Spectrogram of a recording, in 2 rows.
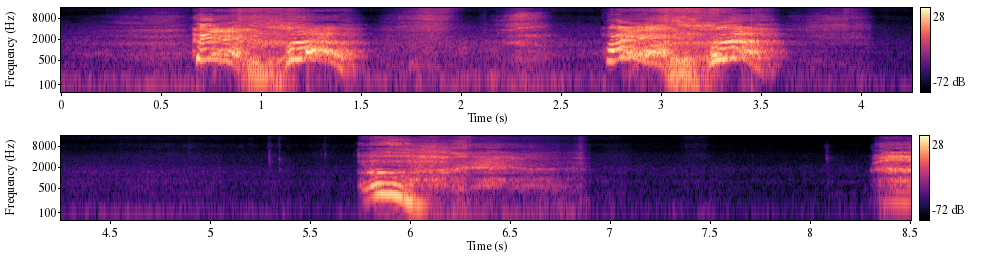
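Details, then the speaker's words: Girl sneezing during a Covid-19 nasal swab test: two loud sneezes in quick succession, then a third, triggered by the swab; she says last time she couldn't stop sneezing for 10 minutes. "okay let's do it i hate this last time i did this i couldn't stop sneezing for 10 minutes"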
